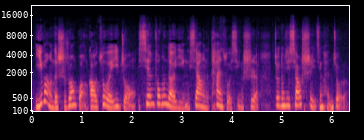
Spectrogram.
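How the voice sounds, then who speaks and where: A woman's voice: mid-range voice, lively intonation, brisk. A woman in a casual discussion, giving her own opinions in a reflective, conversational way.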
